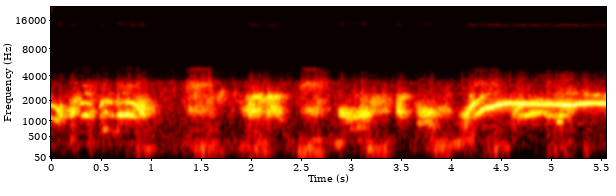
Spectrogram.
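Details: A corgi playing with water gives a run of short, tonal yelping calls, then one long, drawn-out rising whine.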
